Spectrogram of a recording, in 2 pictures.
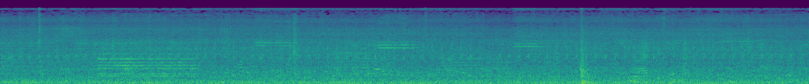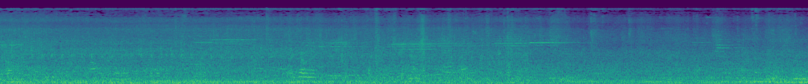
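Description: A group of men and women chat in low voices nearby.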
